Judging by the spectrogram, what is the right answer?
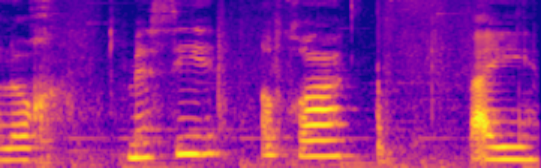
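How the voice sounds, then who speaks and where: Music plays behind a woman speaking. Her voice is fairly high, with ordinary pitch variation. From United States. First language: English (speaking French). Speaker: exchange student vlogger. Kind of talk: casual vlog rant. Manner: halting, many fillers.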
